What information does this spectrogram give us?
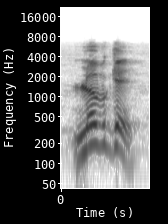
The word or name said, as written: lobge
